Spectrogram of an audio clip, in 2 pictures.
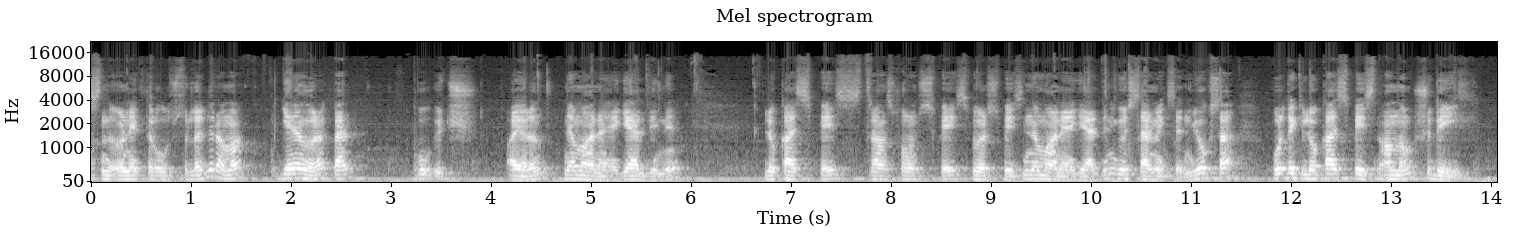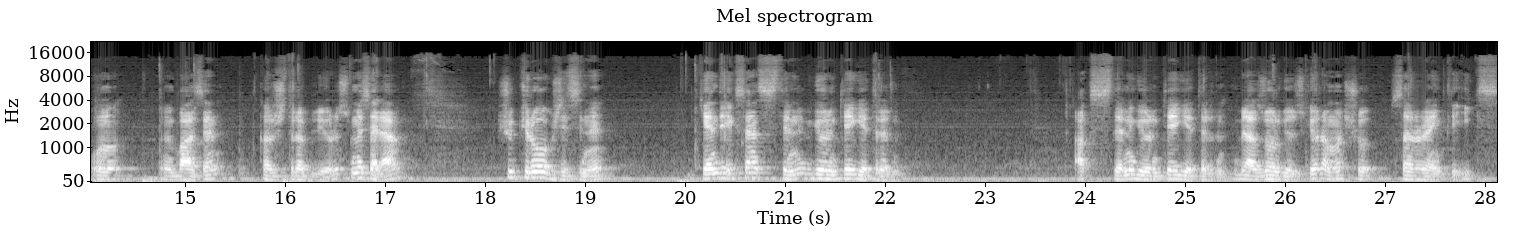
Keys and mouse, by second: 2.4-4.5 middle drag, 4.5-6.3 right drag, 5.6-7.3 drag, 10.4-12.1 middle drag, 12.1-13.8 drag, 14.8-22.0 middle drag, 22.0-26.0 drag, 22.7-27.9 middle drag.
